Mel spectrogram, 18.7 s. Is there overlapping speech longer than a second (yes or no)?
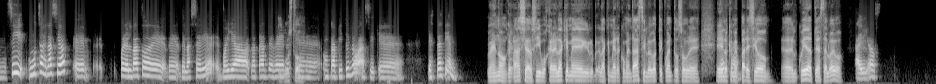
no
